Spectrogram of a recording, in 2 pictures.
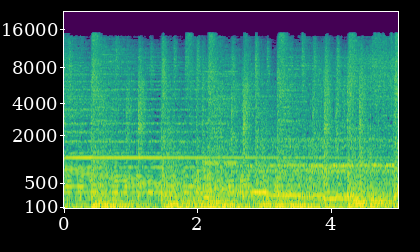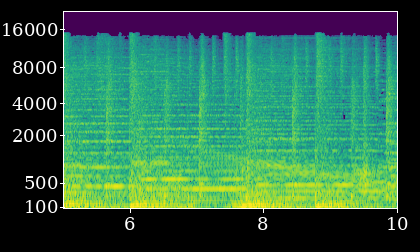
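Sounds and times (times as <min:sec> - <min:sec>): tv theme music with steady beat: 0:00.0 - 0:10.0.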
